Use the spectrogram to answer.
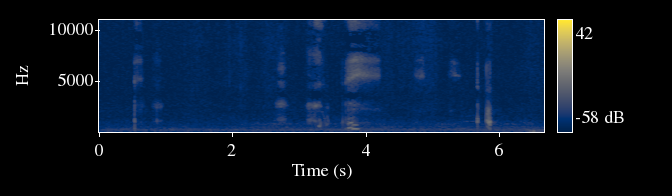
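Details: Baby with hiccups: a few soft, sudden catching sounds against quiet room noise; parent notes the baby also hiccuped in the womb.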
